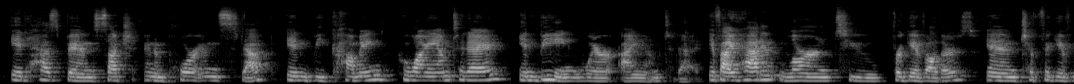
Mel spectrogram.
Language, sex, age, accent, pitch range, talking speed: English, female, 40-59, American, 160-195 Hz, 160 wpm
